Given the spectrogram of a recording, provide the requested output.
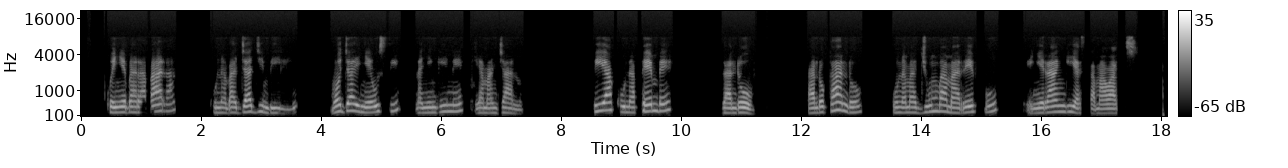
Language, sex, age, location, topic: Swahili, female, 25-35, Mombasa, government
